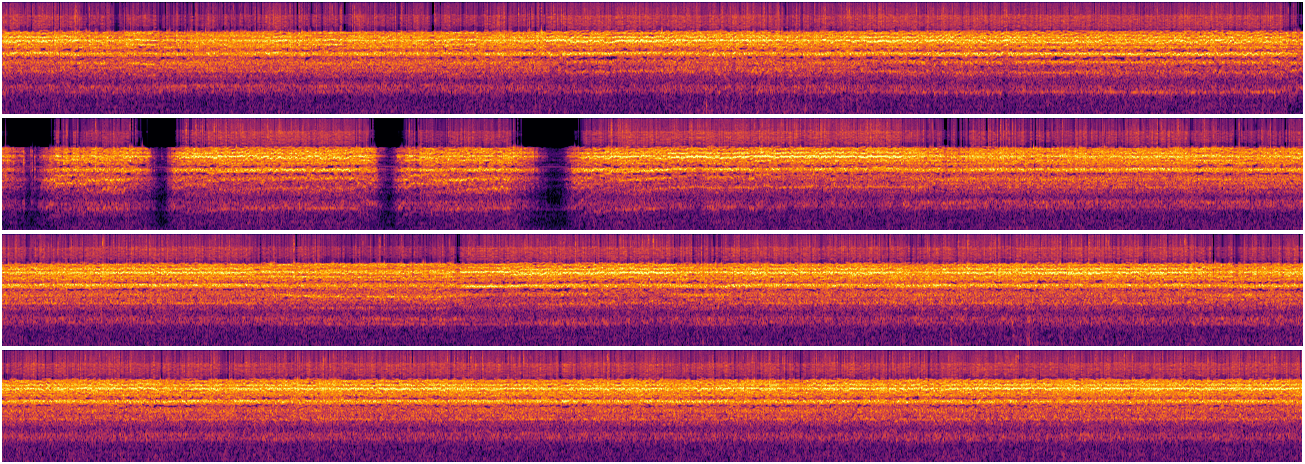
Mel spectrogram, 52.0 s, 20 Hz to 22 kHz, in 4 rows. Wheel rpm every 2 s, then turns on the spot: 220, 230, 220, 230, 220, 200, 130, 150, 140, 140, 230, 220, 230, 230, 210, 210, 230, 230, 230, 230, 230, 230, 230, 230, 240, 230.
none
